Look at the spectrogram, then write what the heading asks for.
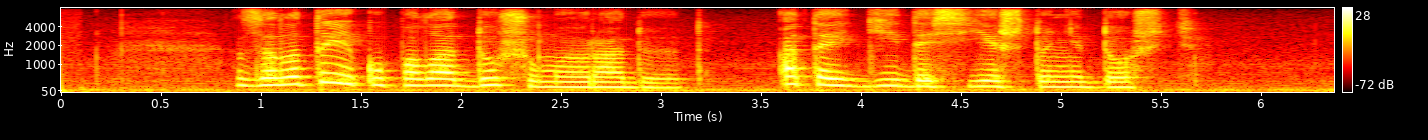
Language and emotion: Russian, neutral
